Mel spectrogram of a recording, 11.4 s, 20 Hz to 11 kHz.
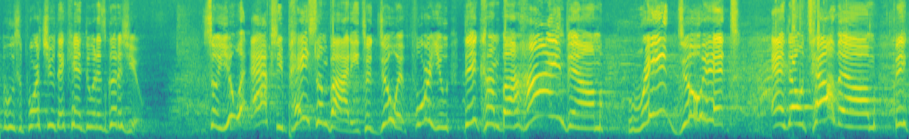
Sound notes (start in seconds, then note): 2.0 crowd; 9.0 crowd laughs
